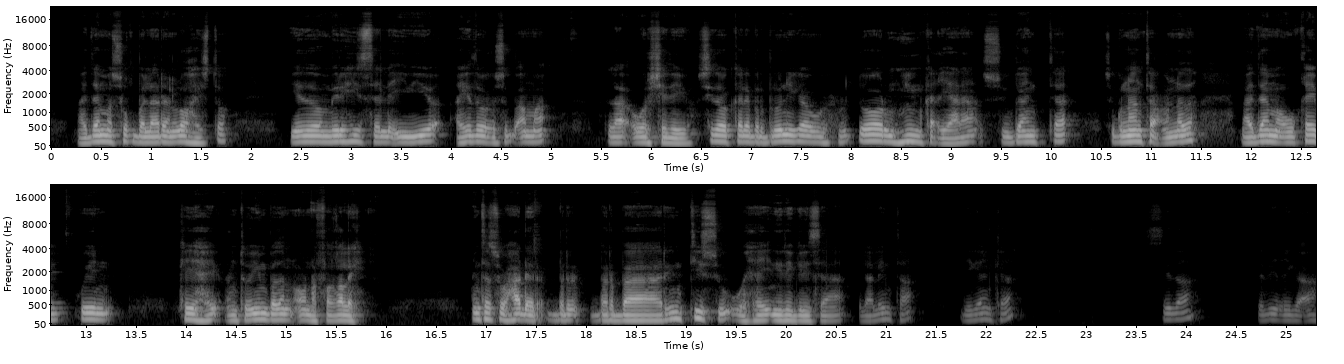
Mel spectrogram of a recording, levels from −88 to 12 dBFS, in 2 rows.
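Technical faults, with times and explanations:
20.03–21.08 s zipper noise: the speech level falls by roughly 20 dB in unsmoothed 3 dB jumps, about seven a second, each jump leaving an audible tick.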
